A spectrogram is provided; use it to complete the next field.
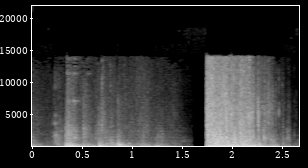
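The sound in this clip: Plasterboard in an apartment being smashed apart: a stretch of rough crunching and cracking impacts, a brief silence, then a louder, dense burst of breaking and crumbling.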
